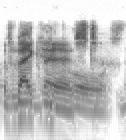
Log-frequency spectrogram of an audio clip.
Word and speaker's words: Weghorst: This one is for Weghurst. Is that how that's pronounced? Weghorst? – Wout Weghurst. – There you go.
